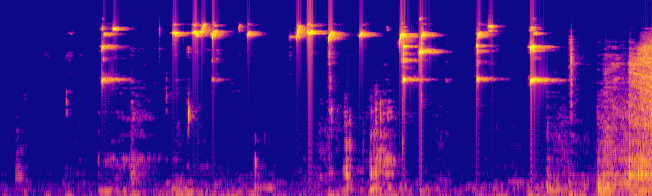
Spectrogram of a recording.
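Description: A marker squeaks and taps on a glass board.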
